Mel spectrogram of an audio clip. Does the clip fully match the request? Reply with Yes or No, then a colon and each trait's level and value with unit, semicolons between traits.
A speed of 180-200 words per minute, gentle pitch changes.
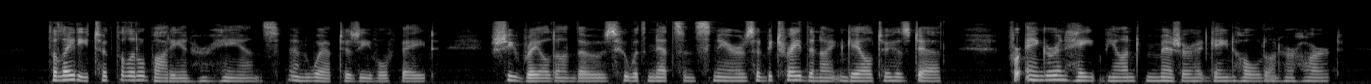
Yes: average, 185 wpm; narrow, 2.1 semitones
